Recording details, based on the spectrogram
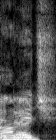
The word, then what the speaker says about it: homage: Homage. – Doug? – You pay homage. I think homage is the French pronunciation of it.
